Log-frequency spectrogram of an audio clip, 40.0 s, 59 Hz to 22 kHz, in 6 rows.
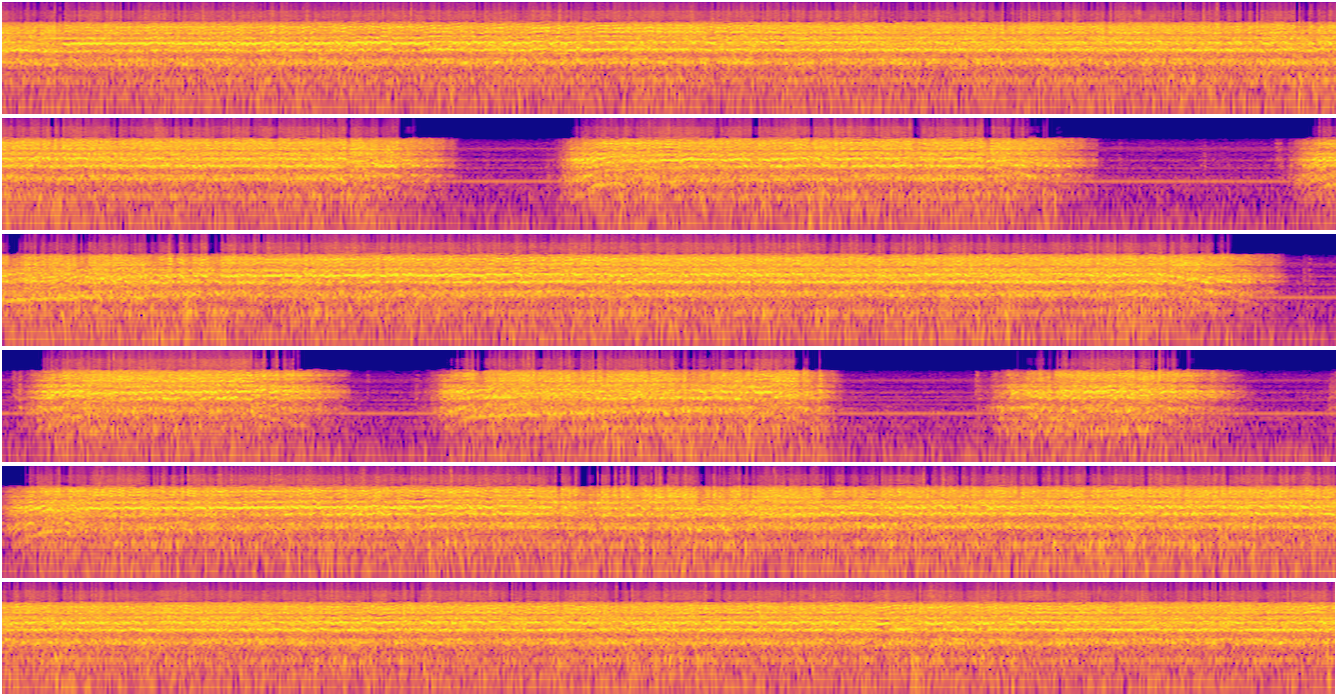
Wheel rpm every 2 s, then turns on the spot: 210, 220, 230, 230, 120, 190, 60, 210, 230, 170, 110, 160, 70, 110, 220, 230, 240, 230, 230, 240.
none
